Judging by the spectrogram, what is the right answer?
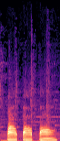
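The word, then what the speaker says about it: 八八八: eh 888 karena di kalau di dalam pronunciation dalam bahasa Mandarin itu PA PA PA Nah kalau misalnya kita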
